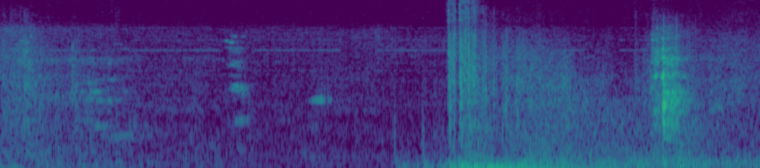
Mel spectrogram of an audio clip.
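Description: Naval gunfire from a battleship in a video game: after a faint quiet stretch, a deep booming salvo rolls out, with another sharp crack near the end.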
